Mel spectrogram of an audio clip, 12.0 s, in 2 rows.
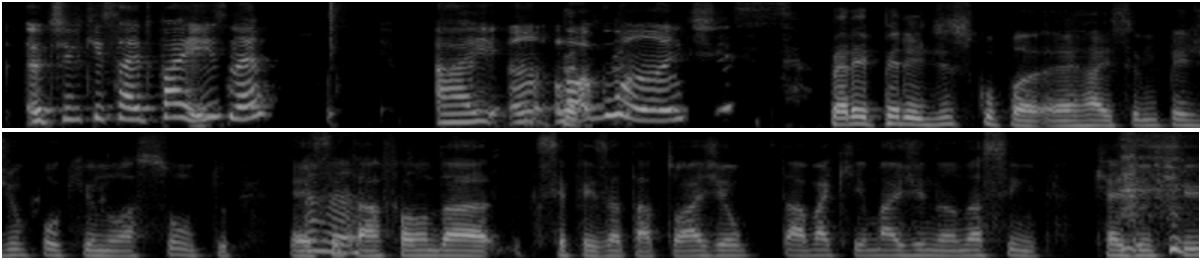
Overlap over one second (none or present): none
